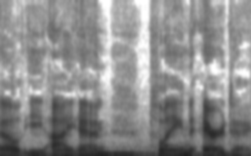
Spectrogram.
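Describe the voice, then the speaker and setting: Over noticeable background noise, a man with a medium-pitched voice speaks with very wide pitch swings. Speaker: news reporter. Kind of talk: field reporter segment.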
